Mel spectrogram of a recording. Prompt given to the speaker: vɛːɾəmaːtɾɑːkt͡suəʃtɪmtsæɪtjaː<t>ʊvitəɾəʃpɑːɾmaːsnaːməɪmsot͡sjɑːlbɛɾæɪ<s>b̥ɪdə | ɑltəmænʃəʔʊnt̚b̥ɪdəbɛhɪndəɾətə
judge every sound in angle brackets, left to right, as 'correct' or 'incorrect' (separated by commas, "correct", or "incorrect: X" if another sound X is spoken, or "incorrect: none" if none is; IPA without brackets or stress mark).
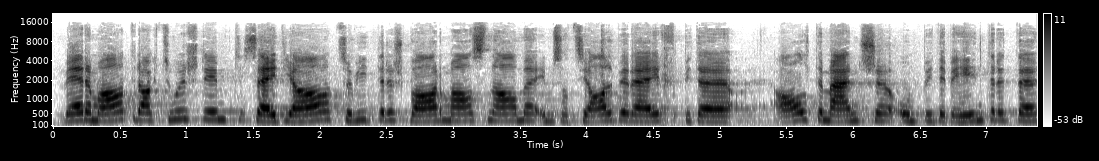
incorrect: t͡s, incorrect: χ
